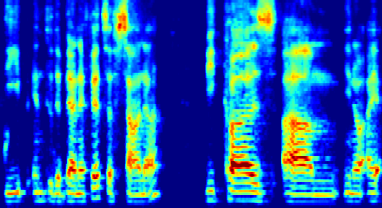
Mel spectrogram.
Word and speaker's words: sauna: like the the the sauna capital of the world and it's not sauna right it's SAA it's pronounce a SAA it's the the only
